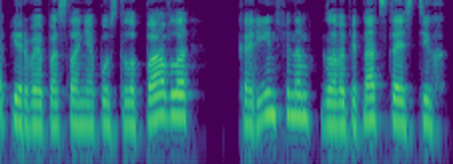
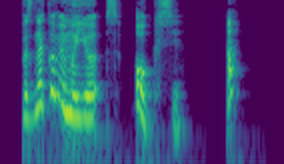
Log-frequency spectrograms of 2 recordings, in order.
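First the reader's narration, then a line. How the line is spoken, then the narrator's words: Girlish squeal from old woman. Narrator (Russian): дряхлая Беатрикс по-девичьи взвизгнула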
